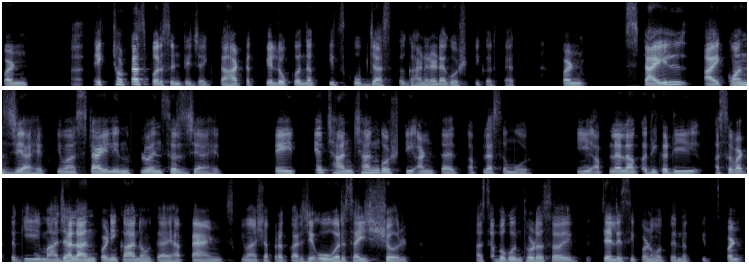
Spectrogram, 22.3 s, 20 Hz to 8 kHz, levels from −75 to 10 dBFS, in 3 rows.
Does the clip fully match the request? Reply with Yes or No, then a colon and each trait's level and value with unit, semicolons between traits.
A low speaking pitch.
No: medium, 150 Hz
